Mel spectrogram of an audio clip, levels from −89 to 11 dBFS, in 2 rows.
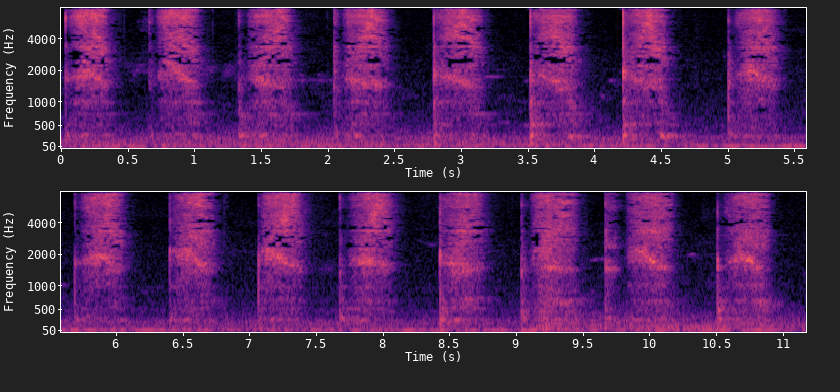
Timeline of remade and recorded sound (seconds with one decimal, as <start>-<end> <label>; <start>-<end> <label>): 0.0-11.2 recorded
